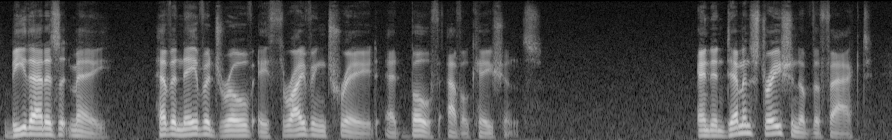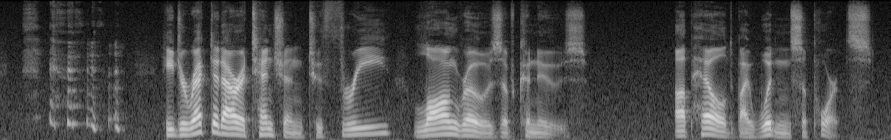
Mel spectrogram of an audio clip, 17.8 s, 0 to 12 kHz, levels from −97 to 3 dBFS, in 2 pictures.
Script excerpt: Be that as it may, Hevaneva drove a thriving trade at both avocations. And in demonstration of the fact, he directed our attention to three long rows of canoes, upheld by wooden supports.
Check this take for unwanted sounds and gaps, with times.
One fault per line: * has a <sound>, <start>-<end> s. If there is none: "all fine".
* has a laugh, 9.1-10.2 s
